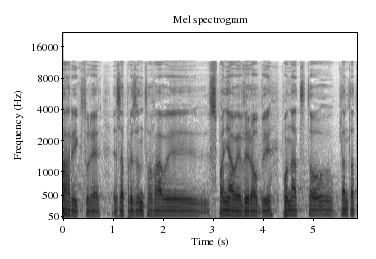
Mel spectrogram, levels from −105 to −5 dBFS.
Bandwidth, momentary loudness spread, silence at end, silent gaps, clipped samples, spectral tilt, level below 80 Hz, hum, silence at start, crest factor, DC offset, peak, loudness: 12 kHz; 7 LU; 0 s; none; under 0.1%; -5.5 dB/octave; -42 dBFS; none; 0 s; 20 dB; under 0.1%; -2 dBFS; -22 LUFS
